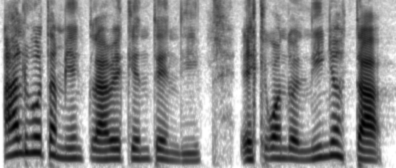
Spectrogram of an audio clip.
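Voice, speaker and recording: Argentine man teaching, rather high voice. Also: expressive, brisk, a little mellow, dry recording. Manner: explanatory, repeats with rhetorical questions. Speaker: teacher trainer at a church. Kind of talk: training talk for Sunday school teachers.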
